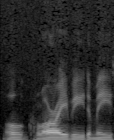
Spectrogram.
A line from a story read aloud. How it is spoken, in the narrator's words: sighs he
